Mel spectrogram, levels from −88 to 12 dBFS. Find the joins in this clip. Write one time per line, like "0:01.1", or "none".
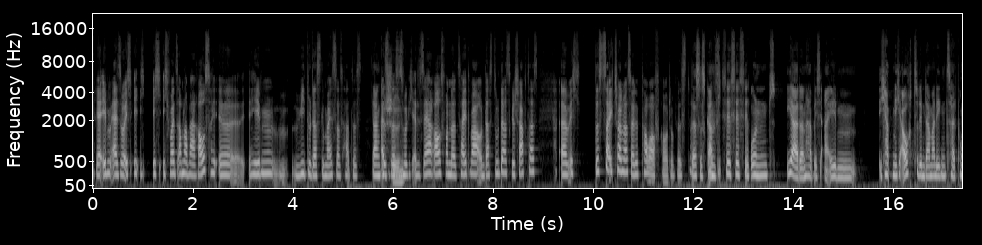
0:12.5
